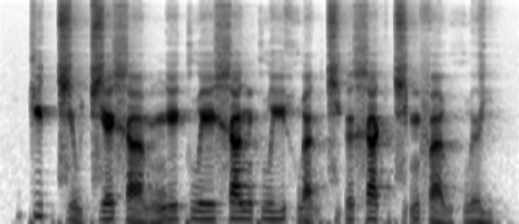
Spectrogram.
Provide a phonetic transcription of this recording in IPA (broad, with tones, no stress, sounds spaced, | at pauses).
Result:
k i˦˥ t̚ t͡ɕ ə̤˨˩ w t͡ɕ ɛ˨˦ x a˧˩ m ŋ e˨˦ k w e˧ x a˧ n k w i˨˦ h w a̰˧˨ n t͡ɕ ɨ̰˧˥ ə̯ x a˦˥ k̚ t͡ɕ ə̰˧˥ m f a˧˩ w h w ə̤˨˩ j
